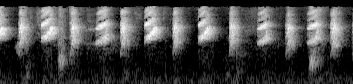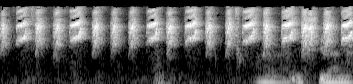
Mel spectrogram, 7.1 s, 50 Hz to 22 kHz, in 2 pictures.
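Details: Village indigobird in a cage at Bandung, recorded in October 2022 for training other birds: a rapid, even stream of high sharp chirps, almost two per second, with a low throaty sound joining near the end.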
